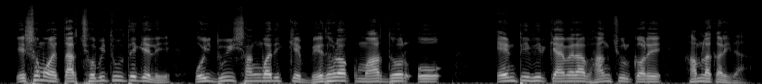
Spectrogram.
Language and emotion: Bengali, neutral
